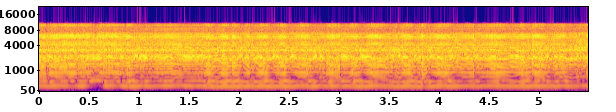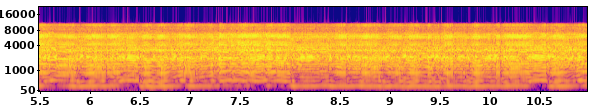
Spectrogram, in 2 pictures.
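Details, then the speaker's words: Small glow-fuel mouse racer engine, first test run on 24% nitromethane with a 5x3 prop, high-compression head and needle valve at three turns: a steady high buzzing drone with a slight burble. Running rich. "that sounded pretty good run it rich one more time and then we're gonna turn it loose"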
